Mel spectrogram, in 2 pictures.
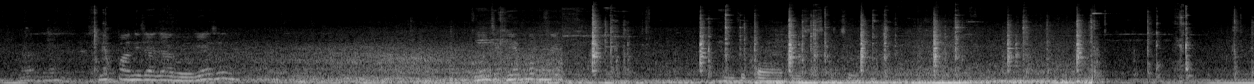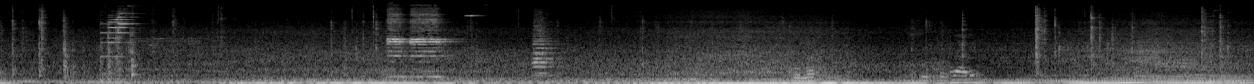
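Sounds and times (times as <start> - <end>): motor traffic rumbling: 0.0 - 25.0
sharp metallic clicks and knocks: 5.6 - 15.0, 15.7 - 16.4, 21.6 - 25.0
vehicle horn toots: 16.4 - 18.2.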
